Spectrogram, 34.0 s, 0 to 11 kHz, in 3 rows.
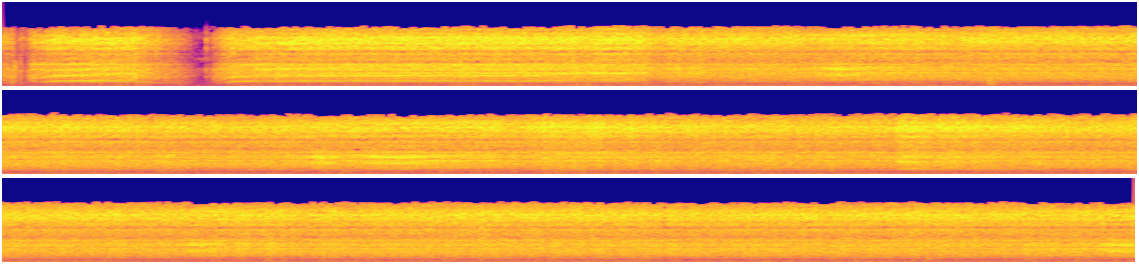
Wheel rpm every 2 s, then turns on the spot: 110, 150, 210, 230, 230, 230, 230, 220, 230, 240, 230, 230, 230, 230, 230, 230, 230.
none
